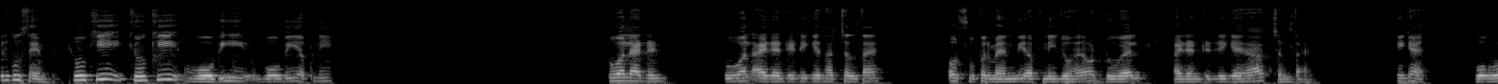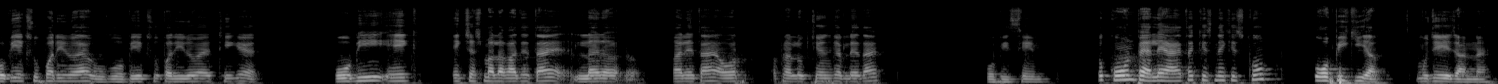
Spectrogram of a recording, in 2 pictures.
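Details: Adult male Hindi-speaking reaction host, presumed from the channel name to stammer, speaking with repeated phrases; stuttering.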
